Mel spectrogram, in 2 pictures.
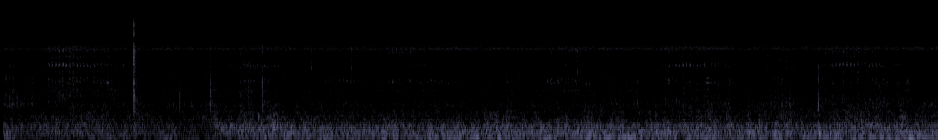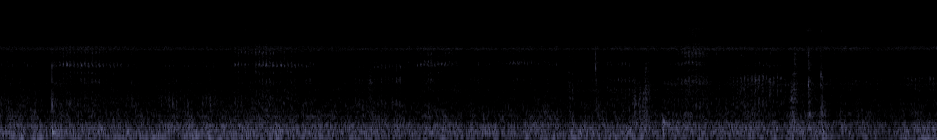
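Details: A rescued male cat, Sacchan, living at the Kazeno workshop with a grandmother, purring in the morning: a steady, low, continuous rumble that lasts throughout, with one sharp click early on and faint higher room sounds.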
